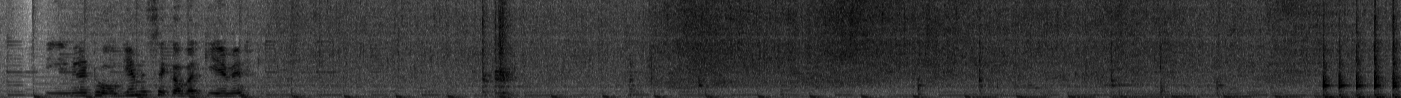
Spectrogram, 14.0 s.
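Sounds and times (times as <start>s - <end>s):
food sizzling in hot oil: 1.0s - 14.0s
wooden spatula stirring food: 6.2s - 14.0s
spatula clicking against pan: 13.2s - 14.0s.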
